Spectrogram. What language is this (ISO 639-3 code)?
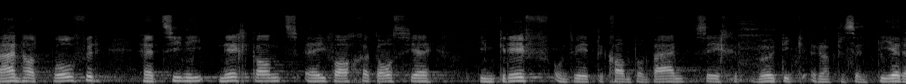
gsw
